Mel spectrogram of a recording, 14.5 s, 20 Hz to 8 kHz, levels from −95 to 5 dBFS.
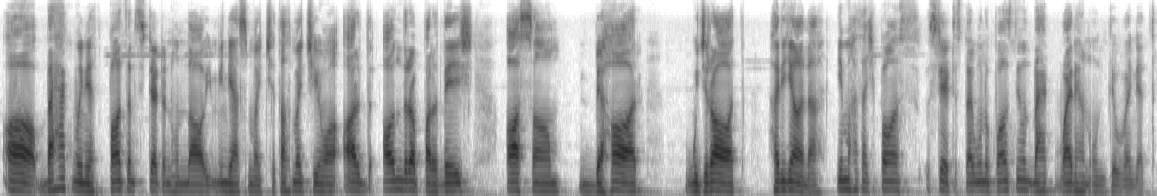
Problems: none marked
